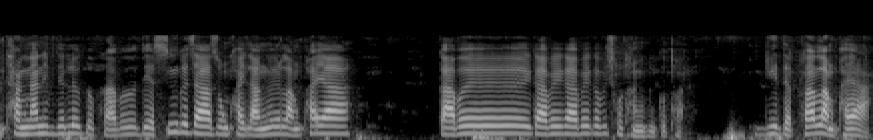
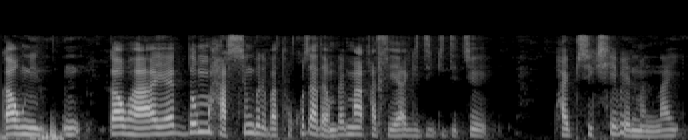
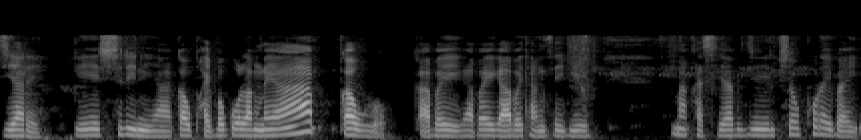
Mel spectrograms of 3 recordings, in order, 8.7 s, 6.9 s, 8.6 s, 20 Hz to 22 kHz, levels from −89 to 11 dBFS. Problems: none marked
